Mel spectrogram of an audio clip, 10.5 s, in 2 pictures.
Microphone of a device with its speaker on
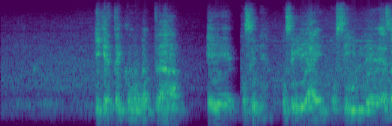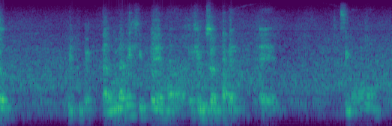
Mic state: echo only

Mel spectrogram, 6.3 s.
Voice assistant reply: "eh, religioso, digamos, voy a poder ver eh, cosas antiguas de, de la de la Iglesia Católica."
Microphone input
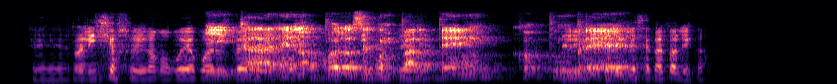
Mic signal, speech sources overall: both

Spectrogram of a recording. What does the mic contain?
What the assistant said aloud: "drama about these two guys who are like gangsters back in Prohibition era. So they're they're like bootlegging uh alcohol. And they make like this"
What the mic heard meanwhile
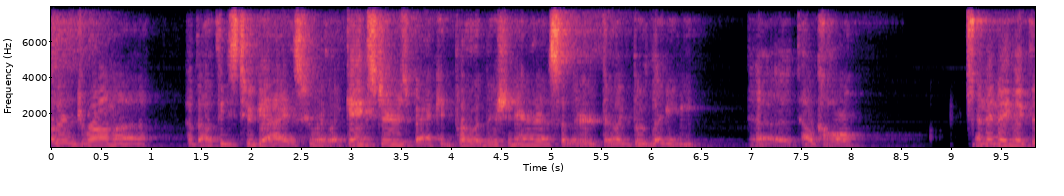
echo only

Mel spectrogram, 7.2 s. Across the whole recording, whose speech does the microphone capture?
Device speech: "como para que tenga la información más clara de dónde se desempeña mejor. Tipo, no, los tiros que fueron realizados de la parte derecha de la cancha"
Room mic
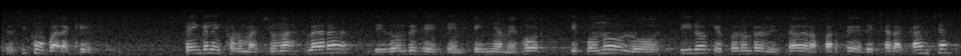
echo only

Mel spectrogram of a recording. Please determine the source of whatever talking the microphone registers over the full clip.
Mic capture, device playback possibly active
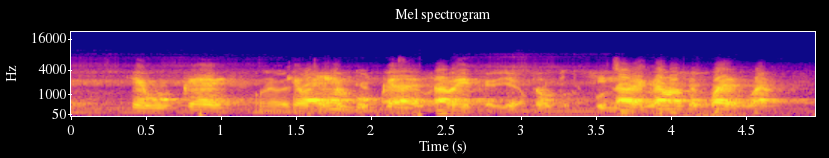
both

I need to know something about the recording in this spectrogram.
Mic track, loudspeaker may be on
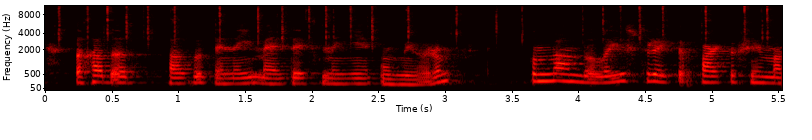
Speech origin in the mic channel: echo only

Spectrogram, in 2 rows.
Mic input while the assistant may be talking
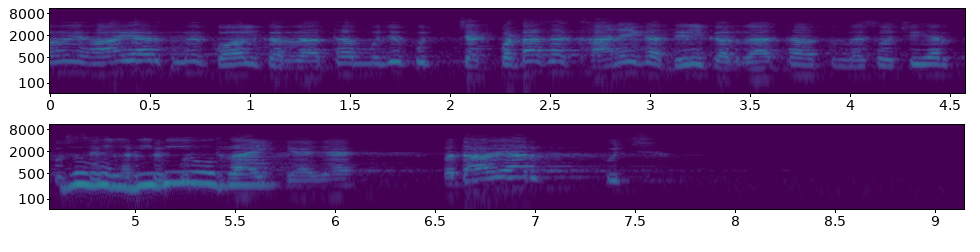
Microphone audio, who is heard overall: both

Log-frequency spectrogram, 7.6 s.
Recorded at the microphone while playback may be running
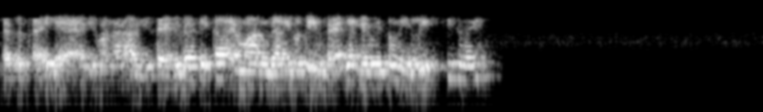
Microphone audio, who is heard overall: echo only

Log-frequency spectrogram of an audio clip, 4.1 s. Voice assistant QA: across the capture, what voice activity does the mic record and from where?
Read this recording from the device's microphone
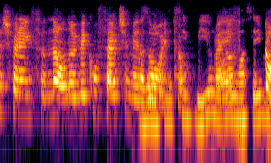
both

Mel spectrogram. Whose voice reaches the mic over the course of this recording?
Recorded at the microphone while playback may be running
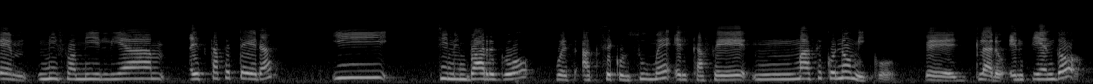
echo only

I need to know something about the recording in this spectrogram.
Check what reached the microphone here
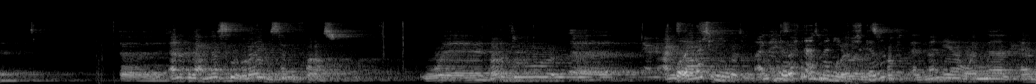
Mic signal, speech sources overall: both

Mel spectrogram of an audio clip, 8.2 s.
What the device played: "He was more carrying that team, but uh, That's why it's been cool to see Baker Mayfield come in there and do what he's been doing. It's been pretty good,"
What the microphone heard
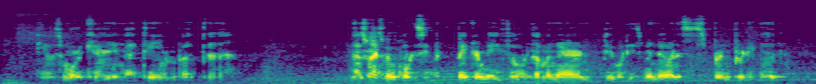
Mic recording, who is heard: echo only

